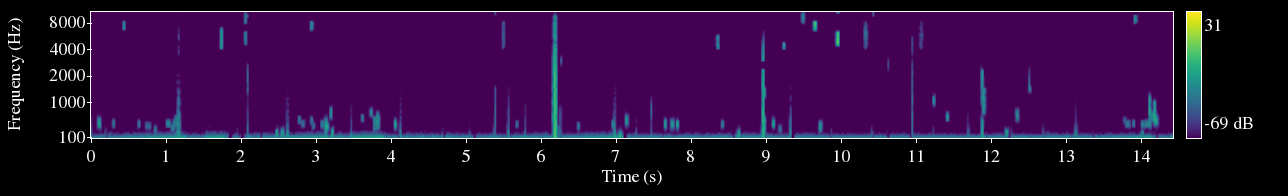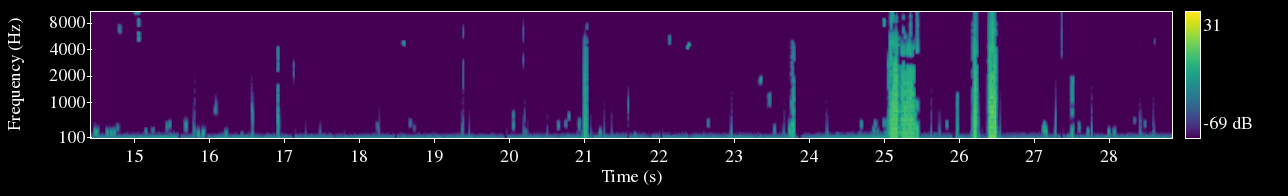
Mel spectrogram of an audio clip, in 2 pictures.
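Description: Keys tap now and then on laptop keyboards.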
